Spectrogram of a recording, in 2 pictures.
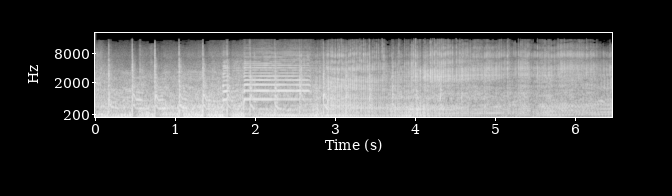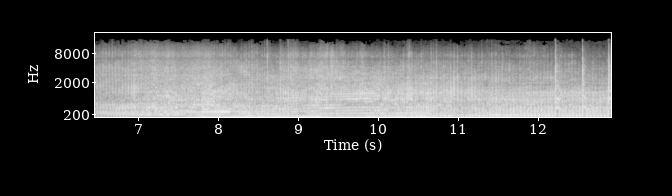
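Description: Rally car engine revving hard, its note rising and falling through gear changes as it passes, with sharp crackles over it.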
